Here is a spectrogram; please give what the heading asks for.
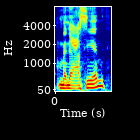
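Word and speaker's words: Minasian: just a name uh let's go ahead and get it right it's Zach manassian and he was officially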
